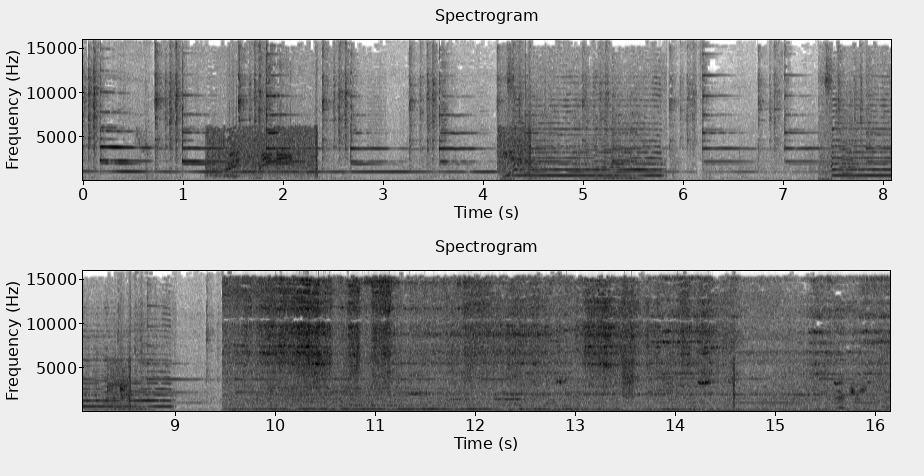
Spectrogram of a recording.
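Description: A train rumbles past loudly, wheels clattering on the rails.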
